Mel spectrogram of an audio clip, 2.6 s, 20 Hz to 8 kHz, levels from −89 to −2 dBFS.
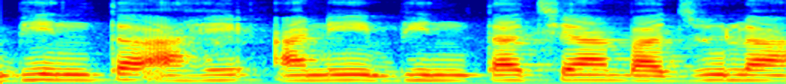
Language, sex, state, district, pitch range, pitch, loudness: Marathi, female, Maharashtra, Gondia, 180-185 Hz, 180 Hz, -18 LUFS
